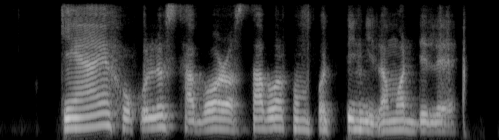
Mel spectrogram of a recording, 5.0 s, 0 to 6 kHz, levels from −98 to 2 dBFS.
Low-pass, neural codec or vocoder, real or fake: 5.4 kHz; codec, 24 kHz, 0.9 kbps, DualCodec; fake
